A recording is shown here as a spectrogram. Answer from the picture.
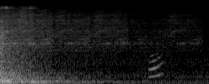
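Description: The fading tail of a loud crash-like hit, dying away over about a second and a half, with a short rising chirp about one and a half seconds in.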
